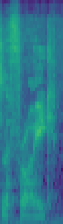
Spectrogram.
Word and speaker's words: Laphroaig: a second it is it is pronounced Laphroaig sorry so and bring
